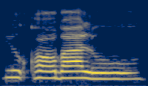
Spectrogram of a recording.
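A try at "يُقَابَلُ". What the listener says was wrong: Lagi kofnya latihan yuk. Yuqobalu.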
